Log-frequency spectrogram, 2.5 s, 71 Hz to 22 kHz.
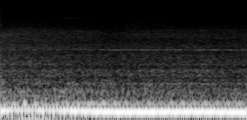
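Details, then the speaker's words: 2002 GMC Sierra after a full tune-up with new plugs, wires, cap, rotor, filters and oil: steady, even low rumble at idle with no misses, ticks or knocks; running smoothly. "let's try this again with the battery hooked up there we go pretty normal"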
